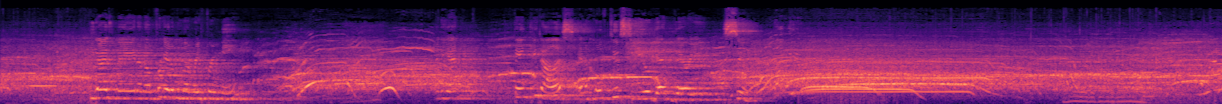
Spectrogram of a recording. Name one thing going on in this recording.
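A crowd cheers and screams in high voices.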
